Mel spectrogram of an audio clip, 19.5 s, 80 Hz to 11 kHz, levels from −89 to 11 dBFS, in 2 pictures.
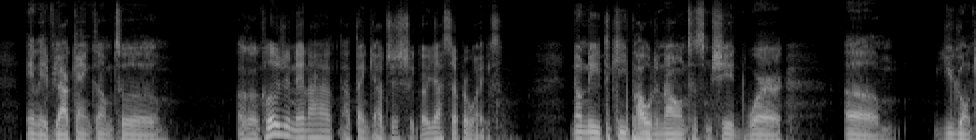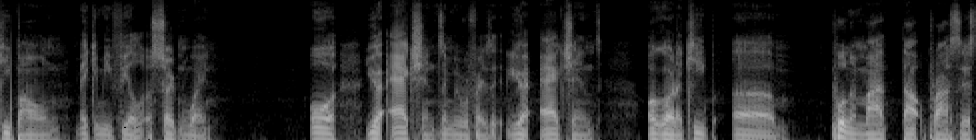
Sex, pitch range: male, 85-100 Hz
